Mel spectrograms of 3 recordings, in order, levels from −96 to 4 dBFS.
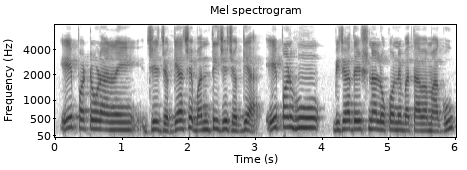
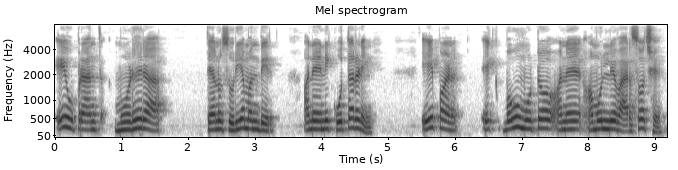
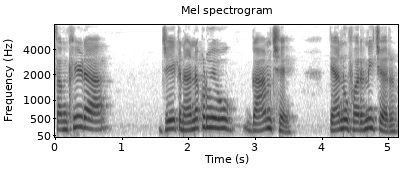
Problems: none marked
